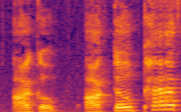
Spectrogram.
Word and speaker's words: Octopath: that we talked about last week, Octopath, I believe is how you say it.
